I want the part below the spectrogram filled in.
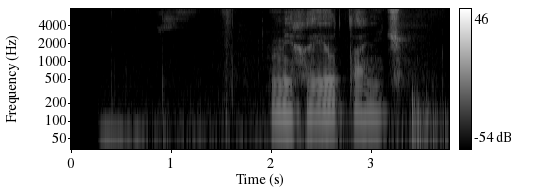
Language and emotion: Russian, neutral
